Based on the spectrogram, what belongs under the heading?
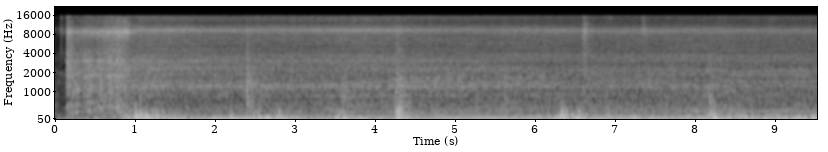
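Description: Mahindra Scorpio's diesel engine idling steadily, with a few light knocks.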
